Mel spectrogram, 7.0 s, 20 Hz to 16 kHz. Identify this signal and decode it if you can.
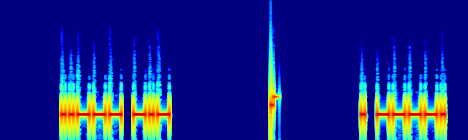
Morse code, heard as a keyed tone, about 20 wpm, 700 Hz. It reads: 2K E9
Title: Single-Letter Single-Number 20wpm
